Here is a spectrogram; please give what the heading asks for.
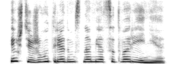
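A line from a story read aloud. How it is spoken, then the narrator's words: Soft explanation, young woman. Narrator (Russian): мягко пояснила девушка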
